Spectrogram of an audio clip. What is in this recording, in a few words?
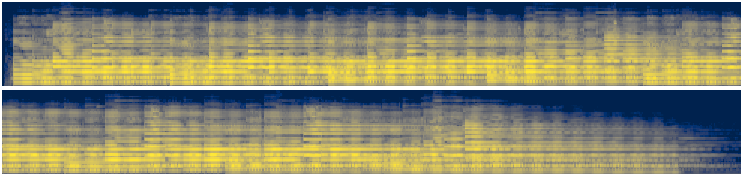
Clean Variation, Spider II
